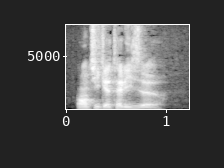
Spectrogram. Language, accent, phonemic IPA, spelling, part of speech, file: French, France, /ɑ̃.ti.ka.ta.li.zœʁ/, anticatalyseur, adjective / noun, LL-Q150 (fra)-anticatalyseur.wav
- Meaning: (adjective) anticatalytic; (noun) anticatalyst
